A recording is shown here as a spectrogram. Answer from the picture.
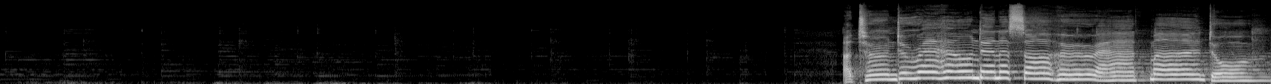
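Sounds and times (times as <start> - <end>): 
different vocals: 8.4 - 12.6.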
